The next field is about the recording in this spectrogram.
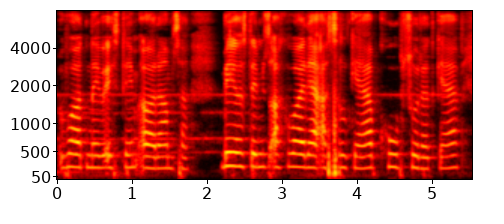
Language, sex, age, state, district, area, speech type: Kashmiri, female, 45-60, Jammu and Kashmir, Srinagar, urban, spontaneous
